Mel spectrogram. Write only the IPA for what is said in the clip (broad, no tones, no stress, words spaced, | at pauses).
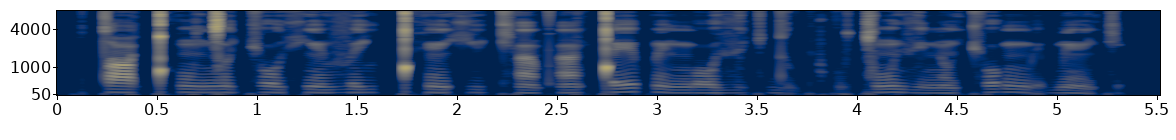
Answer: tˤɤ ǃʰũŋ͡ǀɤcoçẽ veʎǃʰẽçi cʰãpʼãǃepẽ ŋovʲɤc dṵc kṵǀũvʲœ nõcʰoŋ͡mḛ ɓẽc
